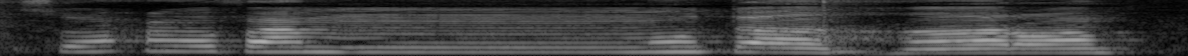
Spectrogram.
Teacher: तो जो है सुहफ़म में तनवीन के बाद जो है हुरूफ़ मरून में से मीम आ गया, तो यहाँ पे इदगाम माल गुन्ना होगा, गुन्ना भी होगा, इदगाम भी होगा · हा को हमने अक्सर हलक से अदा किया, यानी गले का वो हिस्सा जो सीने की तरफ होता है वहाँ से हा अदा करेंगे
